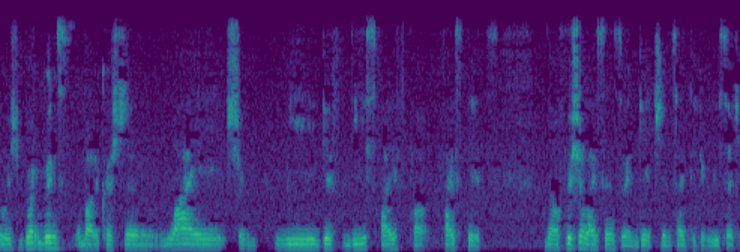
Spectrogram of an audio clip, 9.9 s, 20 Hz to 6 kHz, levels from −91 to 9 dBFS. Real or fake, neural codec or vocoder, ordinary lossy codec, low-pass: real; none; none; 5.4 kHz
